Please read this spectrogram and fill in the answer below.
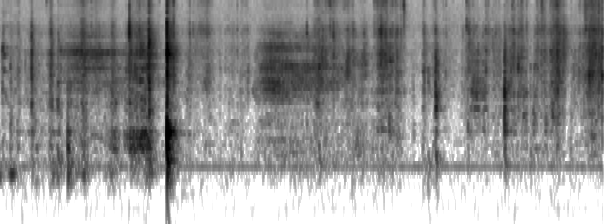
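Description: A boxed mug being unpacked by hand: scattered clicks and rustling of the cardboard and packaging, with one sharp knock a little under two seconds in.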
